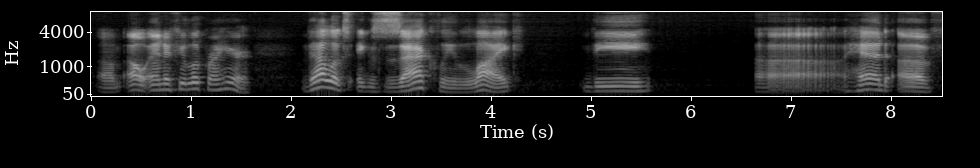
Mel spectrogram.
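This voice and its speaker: A man's voice: mid-range voice, creaky. A young adult man chatting casually and unscripted for a video, rambling and hesitant, with a self-deprecating manner. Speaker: video creator showing a collectible. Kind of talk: casual unscripted vlog chat.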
